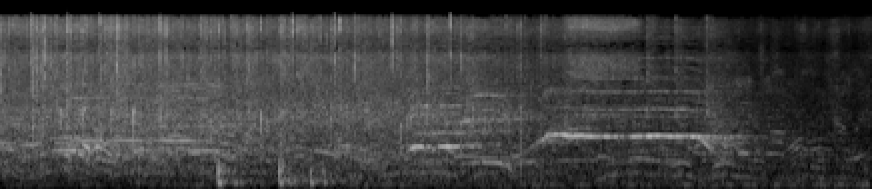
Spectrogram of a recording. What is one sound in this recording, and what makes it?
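People in a crowd let out high whoops and calls.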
